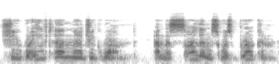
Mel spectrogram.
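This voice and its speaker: A man narrating a bedtime storybook in a slow, expressive, husky, gravelly storytelling voice. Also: fairly high pitch, poor audio. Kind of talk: bedtime storybook read-aloud.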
